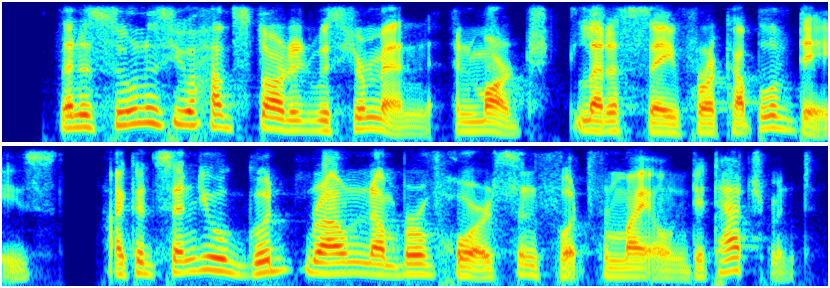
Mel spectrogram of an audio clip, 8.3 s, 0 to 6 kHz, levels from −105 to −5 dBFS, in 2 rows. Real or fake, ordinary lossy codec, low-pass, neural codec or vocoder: real; Opus, 24 kbps; 5.4 kHz; none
